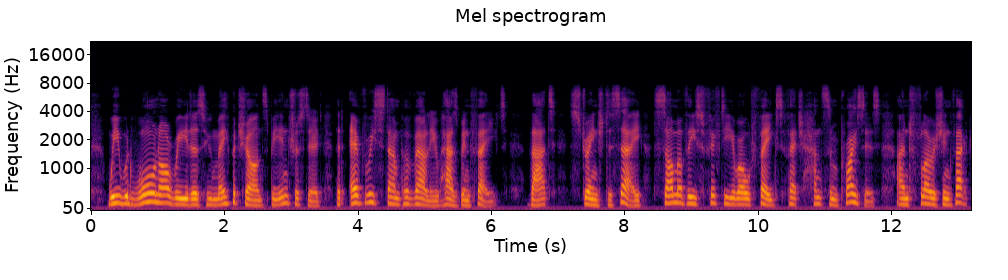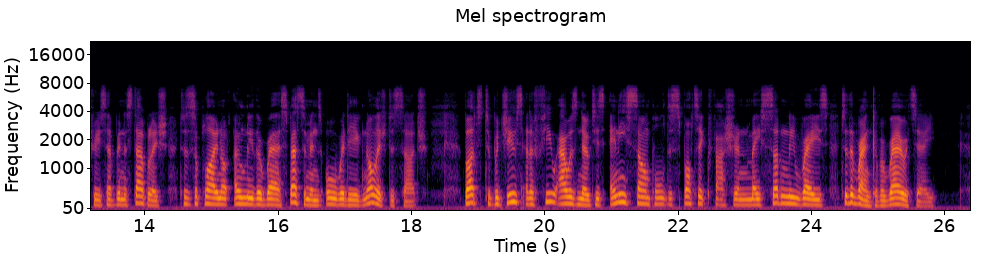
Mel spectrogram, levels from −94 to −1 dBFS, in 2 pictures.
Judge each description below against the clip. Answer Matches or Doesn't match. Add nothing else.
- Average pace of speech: Matches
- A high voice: Doesn't match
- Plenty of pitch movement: Doesn't match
